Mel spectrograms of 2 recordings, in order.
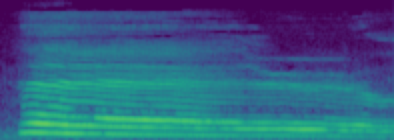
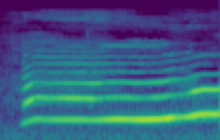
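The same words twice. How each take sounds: First: It is said in a very low voice. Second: It is said in a very high voice.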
